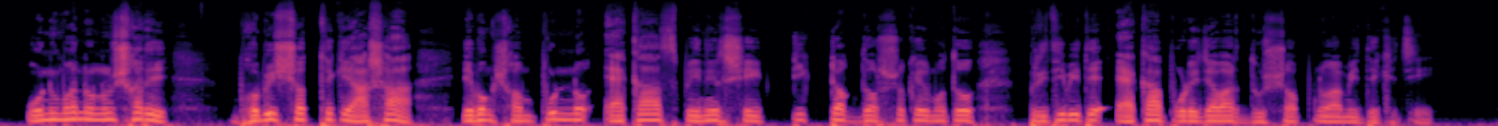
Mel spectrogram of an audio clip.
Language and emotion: Bengali, fearful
